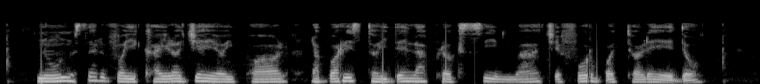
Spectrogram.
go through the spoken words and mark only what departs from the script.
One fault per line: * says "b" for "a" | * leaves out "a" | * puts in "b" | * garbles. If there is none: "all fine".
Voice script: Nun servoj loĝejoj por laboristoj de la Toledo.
* puts in "kaj"
* puts in "proksima ĉefurbo"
